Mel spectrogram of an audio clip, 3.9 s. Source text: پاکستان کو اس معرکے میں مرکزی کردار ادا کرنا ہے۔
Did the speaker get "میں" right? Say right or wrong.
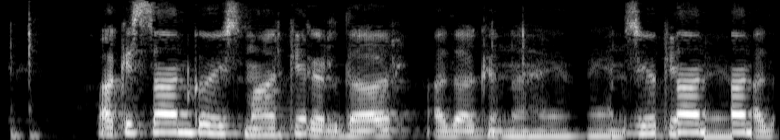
wrong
